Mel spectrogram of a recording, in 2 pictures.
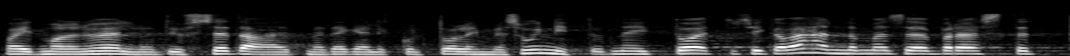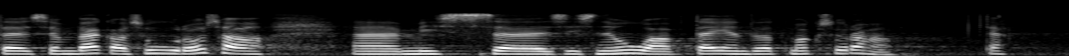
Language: Estonian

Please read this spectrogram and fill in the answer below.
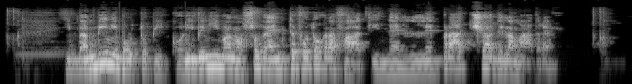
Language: Italian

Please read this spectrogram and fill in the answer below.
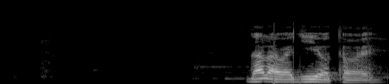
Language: Luo (Kenya and Tanzania)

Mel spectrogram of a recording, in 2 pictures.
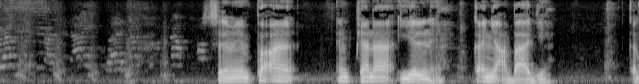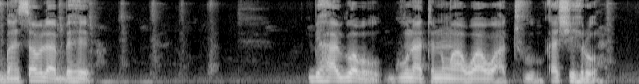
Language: Dagbani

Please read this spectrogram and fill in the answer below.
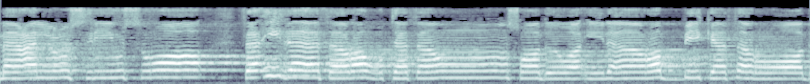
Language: Arabic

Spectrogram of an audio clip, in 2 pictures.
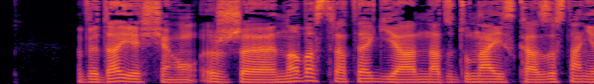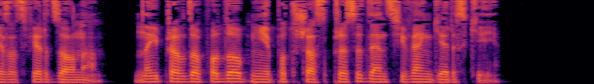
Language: Polish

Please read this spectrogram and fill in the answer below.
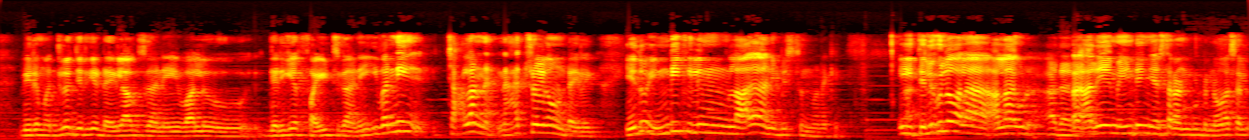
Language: Telugu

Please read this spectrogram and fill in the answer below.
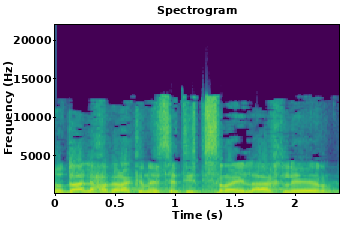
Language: Hebrew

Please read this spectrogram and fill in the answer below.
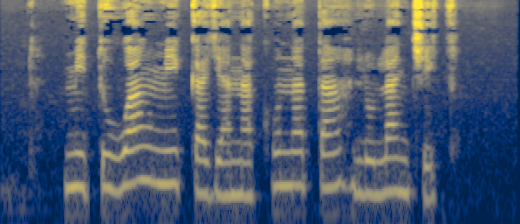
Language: Jauja Wanca Quechua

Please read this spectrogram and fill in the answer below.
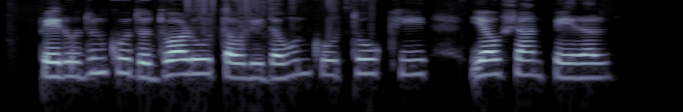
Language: Pashto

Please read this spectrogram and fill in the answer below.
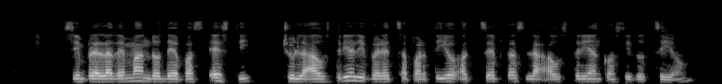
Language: Esperanto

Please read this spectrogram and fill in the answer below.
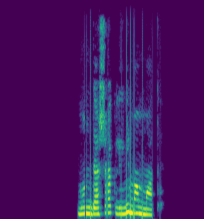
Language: Western Mari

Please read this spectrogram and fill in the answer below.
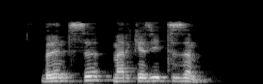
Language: Uzbek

